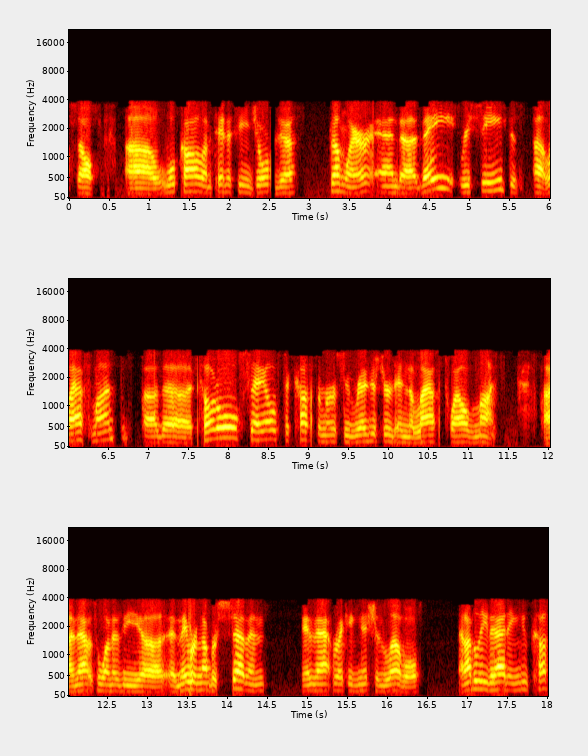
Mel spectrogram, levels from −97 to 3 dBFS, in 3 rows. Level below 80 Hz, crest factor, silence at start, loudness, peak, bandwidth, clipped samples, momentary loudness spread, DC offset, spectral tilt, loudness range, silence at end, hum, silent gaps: -66 dBFS; 18 dB; 0.1 s; -20 LUFS; -2 dBFS; 4 kHz; under 0.1%; 11 LU; under 0.1%; -7.5 dB/octave; 2 LU; 0 s; none; none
